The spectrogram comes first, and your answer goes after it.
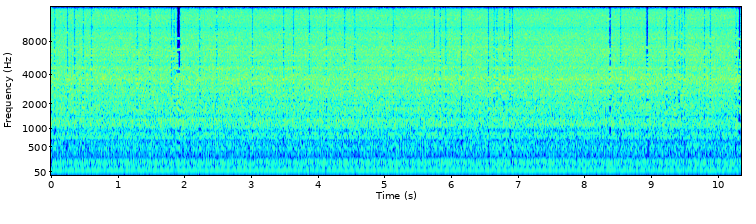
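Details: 2007 Ford Crown Victoria started after a spark plug fix for a misfire, with white smoke that faded once warm: smooth, even idle with a steady low pulse and no skips or stumbles.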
